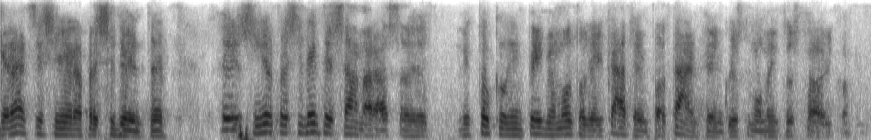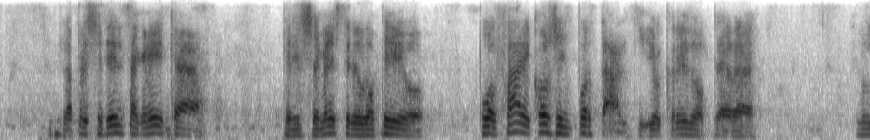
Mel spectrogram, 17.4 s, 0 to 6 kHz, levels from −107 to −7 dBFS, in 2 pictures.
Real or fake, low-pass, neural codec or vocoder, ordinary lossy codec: fake; 5.4 kHz; codec, 16 kHz, 2 kbps, FreqCodec, smaller model; Opus, 16 kbps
